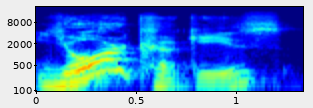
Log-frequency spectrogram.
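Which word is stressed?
your. The word your carries the main stress. The speaker ate someone else's cookies. "yes, I did eat cookies, but not your cookies. I ate someone else's cookies"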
